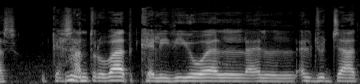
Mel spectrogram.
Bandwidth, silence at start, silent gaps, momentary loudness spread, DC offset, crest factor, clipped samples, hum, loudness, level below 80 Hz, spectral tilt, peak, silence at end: 16 kHz; 0 s; none; 11 LU; under 0.1%; 20 dB; under 0.1%; none; -22 LUFS; -58 dBFS; -5 dB/octave; -2 dBFS; 0 s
